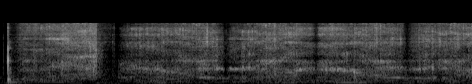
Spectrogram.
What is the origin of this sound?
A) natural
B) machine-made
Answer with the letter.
B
